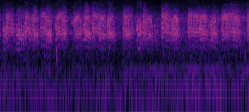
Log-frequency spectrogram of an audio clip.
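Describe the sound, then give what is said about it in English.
Guinea hens under a carport call in a loud, harsh, rapid chatter of repeated squawking bursts, grating and high-pitched, going on without pause and without any talking. “They're under my carport making their guinea hen noise.”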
